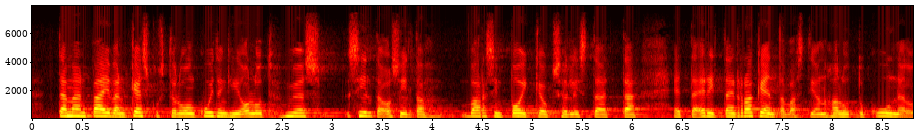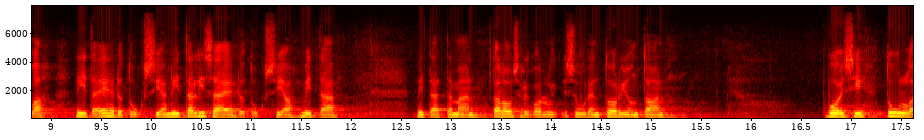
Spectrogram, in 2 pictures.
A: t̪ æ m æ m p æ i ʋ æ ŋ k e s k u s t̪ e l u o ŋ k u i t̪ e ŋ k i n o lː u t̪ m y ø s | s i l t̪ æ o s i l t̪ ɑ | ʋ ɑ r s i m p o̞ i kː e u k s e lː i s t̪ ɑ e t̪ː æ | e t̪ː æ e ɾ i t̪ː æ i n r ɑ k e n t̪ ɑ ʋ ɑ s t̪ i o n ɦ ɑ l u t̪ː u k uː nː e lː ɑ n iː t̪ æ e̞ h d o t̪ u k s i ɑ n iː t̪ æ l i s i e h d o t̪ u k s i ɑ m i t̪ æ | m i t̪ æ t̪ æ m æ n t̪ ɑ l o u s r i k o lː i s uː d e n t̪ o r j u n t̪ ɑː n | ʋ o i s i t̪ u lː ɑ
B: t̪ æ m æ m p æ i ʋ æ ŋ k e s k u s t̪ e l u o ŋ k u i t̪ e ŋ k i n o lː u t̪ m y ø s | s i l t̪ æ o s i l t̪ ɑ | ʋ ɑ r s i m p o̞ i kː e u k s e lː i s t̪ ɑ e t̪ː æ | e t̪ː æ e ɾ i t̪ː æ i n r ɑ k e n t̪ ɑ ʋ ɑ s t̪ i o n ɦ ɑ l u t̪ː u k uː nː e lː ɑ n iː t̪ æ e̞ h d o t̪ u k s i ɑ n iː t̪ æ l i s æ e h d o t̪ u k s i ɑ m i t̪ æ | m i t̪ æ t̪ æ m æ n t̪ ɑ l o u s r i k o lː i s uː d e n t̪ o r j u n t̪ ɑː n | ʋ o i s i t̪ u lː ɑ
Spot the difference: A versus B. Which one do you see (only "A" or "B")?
B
